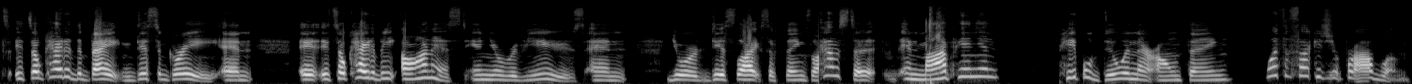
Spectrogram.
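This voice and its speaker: In a strong Southern US accent, a fairly high-pitched woman talks at a moderate pace with very wide pitch swings and big swings in loudness, in a very clean, dry, close recording with a silent background and no echo. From US South. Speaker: vlogger. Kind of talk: casual vlog monologue. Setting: in a car.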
